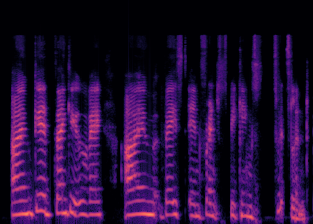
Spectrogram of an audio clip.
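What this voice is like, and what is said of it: British English accent. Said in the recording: “you may tell from my accent, I'm originally from the UK”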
